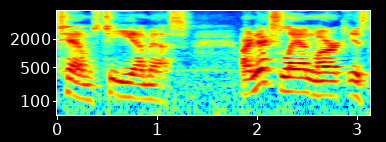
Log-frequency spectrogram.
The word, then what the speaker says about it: Thames: While we're on the subject of bridges and the River Thames, now it looks like it should be pronounced Thames, but it's pronounced Thames, T-E-M-S.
